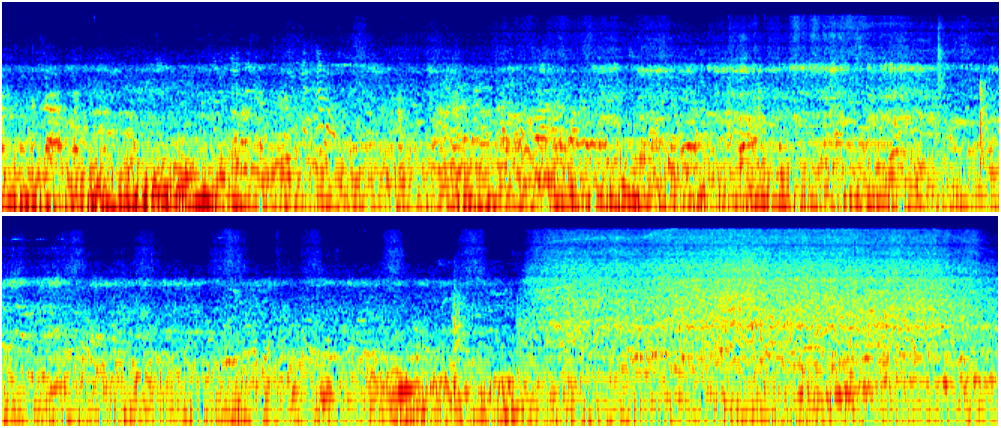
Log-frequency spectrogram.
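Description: A crowd murmurs in a covered market.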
